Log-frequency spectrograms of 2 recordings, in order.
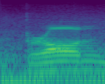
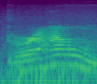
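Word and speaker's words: Braun: The brawn beard trimmer. It's actually pronounced brown, isn't it?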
